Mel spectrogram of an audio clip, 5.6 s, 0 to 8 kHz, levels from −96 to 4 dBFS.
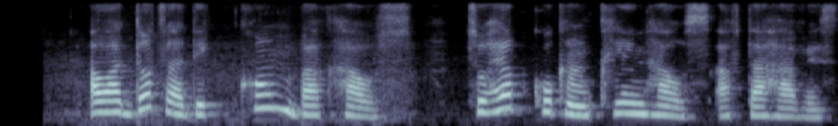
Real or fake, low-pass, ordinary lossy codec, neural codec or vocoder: real; 7.2 kHz; none; none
